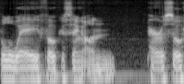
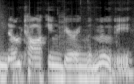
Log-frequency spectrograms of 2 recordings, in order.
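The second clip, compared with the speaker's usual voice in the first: normal talking voice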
